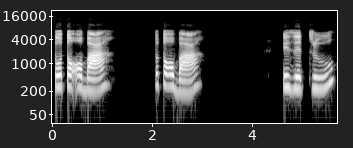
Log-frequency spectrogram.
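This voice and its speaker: A woman from the Philippines teaching a language, saying each short phrase twice in a slow drill and then giving its English meaning. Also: a little high, bright, forceful tone, smooth, dry recording, muffled recording.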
